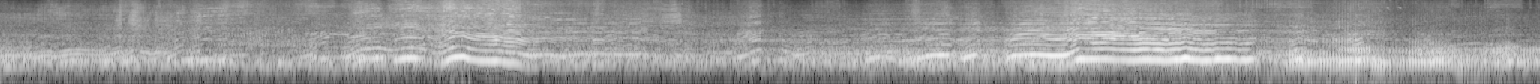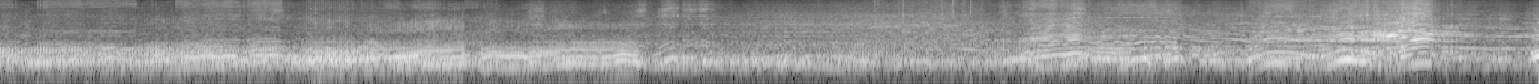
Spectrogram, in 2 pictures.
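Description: Motocross dirt bike engines on the track, revving up and down with each throttle change so the pitch keeps rising and falling. They are loudest about four seconds in, for a couple of seconds around eleven seconds, and again near the end.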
